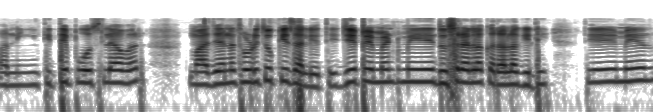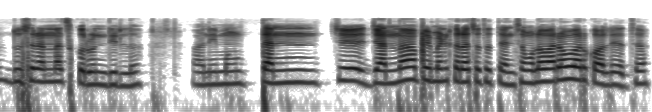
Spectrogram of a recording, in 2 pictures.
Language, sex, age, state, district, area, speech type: Marathi, female, 45-60, Maharashtra, Amravati, urban, spontaneous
